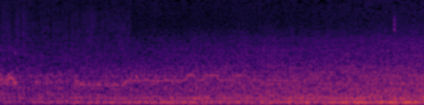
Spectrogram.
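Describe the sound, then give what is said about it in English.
A car drives out of Tombstone with a steady, low engine and road rumble that holds at an even level throughout, heard as if from inside the vehicle. No voices. “There are many questions spinning in our heads as we drive out.”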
